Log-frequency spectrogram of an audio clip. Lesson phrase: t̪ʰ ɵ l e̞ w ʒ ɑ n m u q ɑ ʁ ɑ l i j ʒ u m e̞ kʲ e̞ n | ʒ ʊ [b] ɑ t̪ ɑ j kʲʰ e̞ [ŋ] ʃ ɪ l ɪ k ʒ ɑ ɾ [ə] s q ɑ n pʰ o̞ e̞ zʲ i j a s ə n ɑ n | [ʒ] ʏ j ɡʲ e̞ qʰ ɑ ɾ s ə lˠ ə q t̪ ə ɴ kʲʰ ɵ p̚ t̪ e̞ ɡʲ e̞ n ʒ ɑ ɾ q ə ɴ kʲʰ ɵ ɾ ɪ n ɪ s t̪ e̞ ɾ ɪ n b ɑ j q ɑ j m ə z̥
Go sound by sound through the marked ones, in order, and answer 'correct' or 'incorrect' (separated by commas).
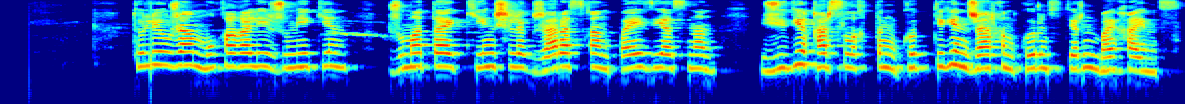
incorrect, correct, incorrect, correct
